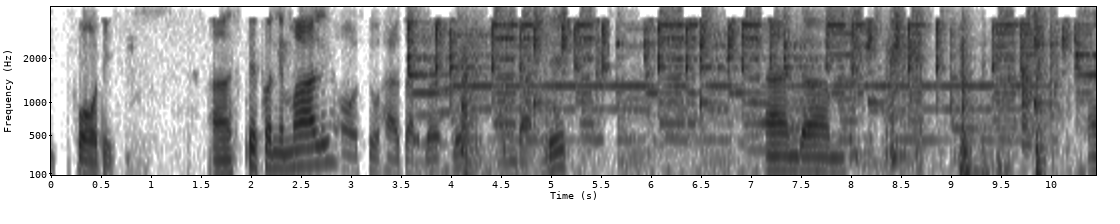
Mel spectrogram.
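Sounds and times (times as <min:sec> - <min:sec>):
speech: 0:00.3 - 0:00.9, 0:01.6 - 0:05.5, 0:07.1 - 0:09.2
telephone ringing with an electronic ringtone: 0:03.6 - 0:10.4.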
